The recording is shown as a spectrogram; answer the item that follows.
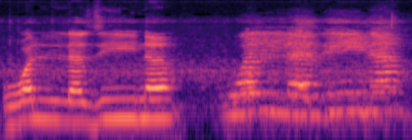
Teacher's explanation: والذین میں واو پور اور زال باریک ہے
